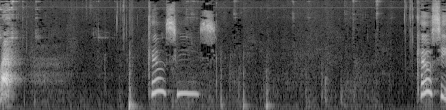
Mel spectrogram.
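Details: A Pekingese rescue dog plays like a puppy, giving short, high, yappy barks with people talking nearby.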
